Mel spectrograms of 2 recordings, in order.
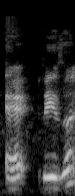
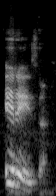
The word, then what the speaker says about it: eraser: job shah movie but see how i pronounce eraser it's not a razor it's eraser do you have an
